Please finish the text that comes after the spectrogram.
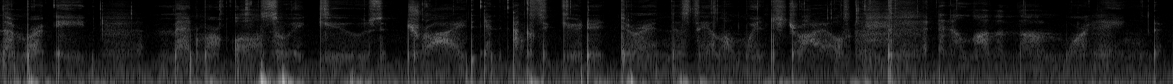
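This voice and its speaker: A woman whispering true-crime ASMR, reading and adding opinionated, slangy, conversational asides as she goes. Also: unhurried. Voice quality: pure unvoiced whisper. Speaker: ASMR host.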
